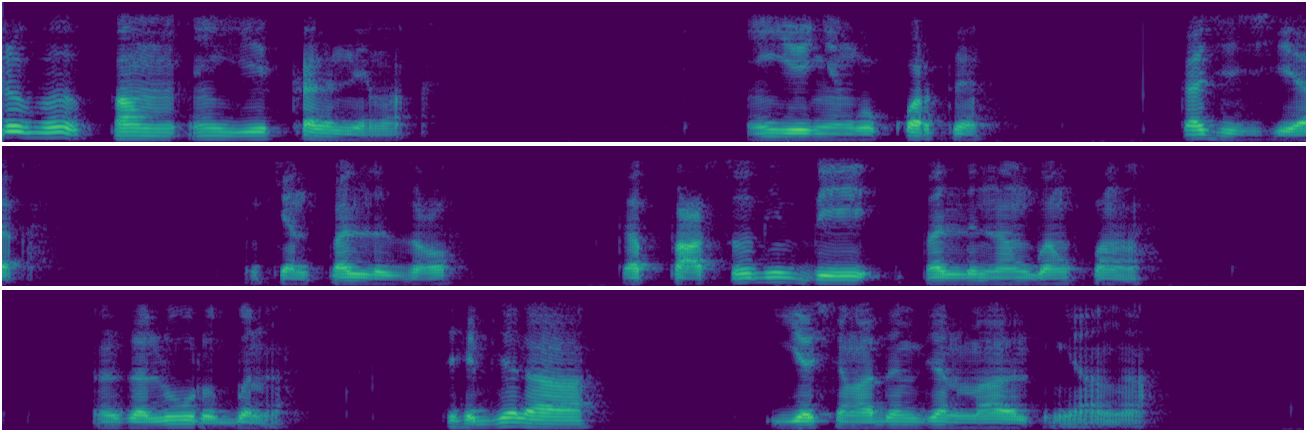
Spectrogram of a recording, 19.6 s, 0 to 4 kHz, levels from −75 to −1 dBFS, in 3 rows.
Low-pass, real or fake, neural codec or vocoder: 3.6 kHz; real; none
